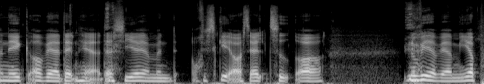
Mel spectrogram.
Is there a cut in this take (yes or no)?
yes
